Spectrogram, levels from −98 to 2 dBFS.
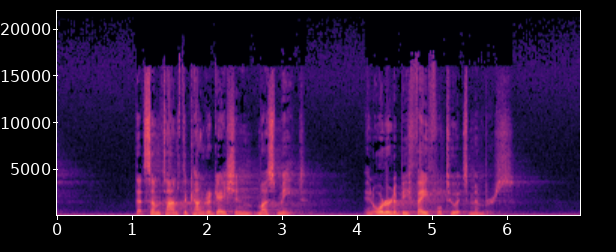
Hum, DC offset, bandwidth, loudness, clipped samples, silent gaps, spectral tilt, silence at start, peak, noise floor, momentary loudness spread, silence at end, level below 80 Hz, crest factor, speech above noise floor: none; under 0.1%; over 20 kHz; -31 LUFS; under 0.1%; none; -3.5 dB/octave; 0 s; -12 dBFS; -57 dBFS; 14 LU; 0.15 s; -74 dBFS; 22 dB; 25 dB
